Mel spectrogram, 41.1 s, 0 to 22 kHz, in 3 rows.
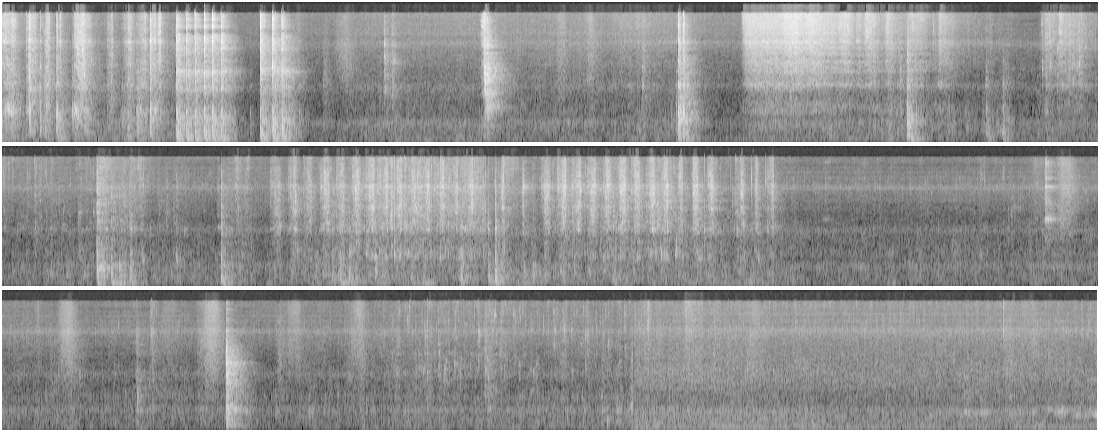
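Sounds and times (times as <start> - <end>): rapid scraping or stirring: 0.0 - 2.2, 17.0 - 23.5
utensil knocking on cookware: 2.1 - 3.8.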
